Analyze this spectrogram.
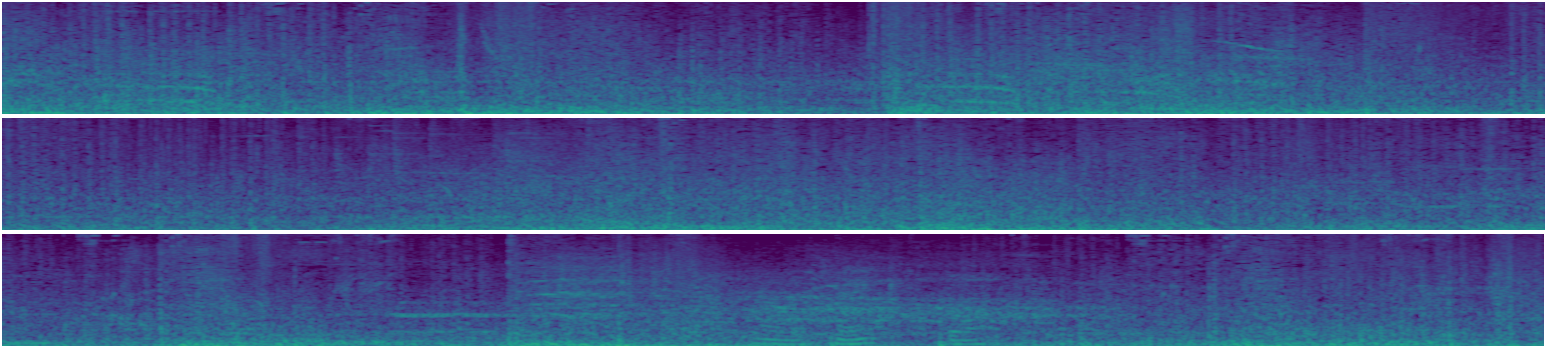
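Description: Low explosions and battle noise rumble throughout.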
